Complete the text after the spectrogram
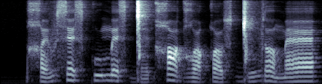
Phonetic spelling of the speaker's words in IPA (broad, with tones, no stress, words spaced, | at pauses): χɛ˨˩˦vsɛ˥˨s ku˦˥mɛ˥˨sɡ͡ǀɛ˨˩˦ɡ χɑ˥˨ɡʁʊ˨˩˦ qu˨˩˦sɡ͡ǀʊ˦˥v ɾʌ˥˨mæ˦˥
